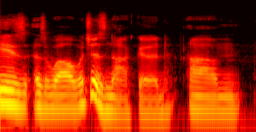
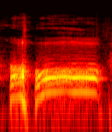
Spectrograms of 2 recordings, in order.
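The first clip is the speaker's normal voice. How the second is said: sudden high burst of laughter; 12 semitones higher than usual. Real, not acted. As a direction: cracks up high. Laugh after quote.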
